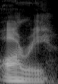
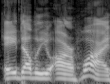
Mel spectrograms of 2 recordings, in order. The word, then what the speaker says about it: awry: and men often go ahri because in my mind a w r y should have pronounced been pronounced ahri of course the word is awry but i didn't know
